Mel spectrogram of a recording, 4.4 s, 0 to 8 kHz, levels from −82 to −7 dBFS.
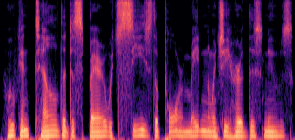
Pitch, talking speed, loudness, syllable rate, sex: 100 Hz, 205 wpm, -21 LUFS, 4.3 syllables/s, male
